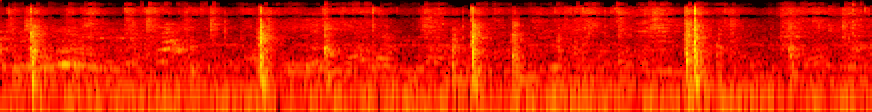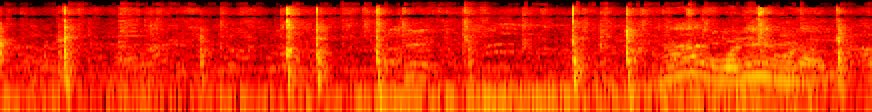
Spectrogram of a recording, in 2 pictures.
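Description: A knife chopping a korali fish at a Kasimedu fish market, with sharp, repeated thuds at an irregular pace under continuous talking and busy background noise.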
